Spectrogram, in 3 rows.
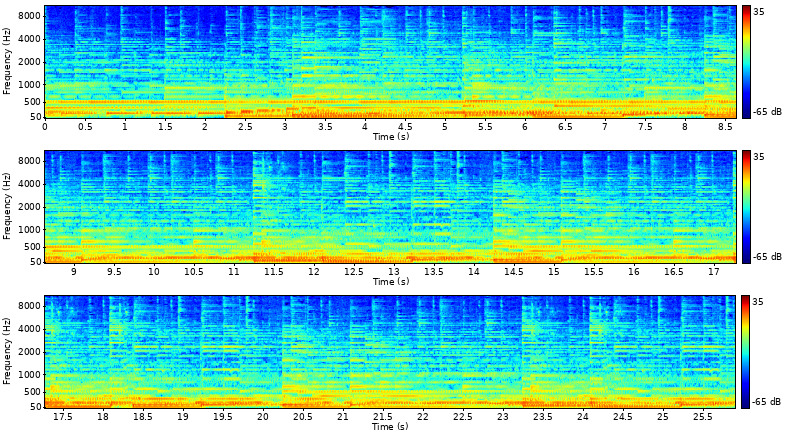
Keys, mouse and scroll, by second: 1.7 ctrl+z, 2.5 shift+click, 3.2 ctrl+z, 3.9-6.5 ctrl+shift+drag, 7.9 shift+click, 9.1-10.1 shift+drag, 10.3-12.4 shift+drag, 12.8 click, 21.0-25.9 drag.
